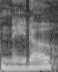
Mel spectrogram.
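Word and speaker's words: nyatoh: ever heard of before it's spelled n-y-a-t-o-h but I've seen online that it's actually pronounced NATO I did some research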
